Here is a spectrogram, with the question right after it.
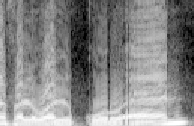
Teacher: wal quran rnya dibaca dengan tebal ya wal qurani karena apa kenapa ro dibaca dengan tebal tidak dibaca wal qur tapi wal quran karena ada huruf ra sukun yang didahului dengan huruf dammaah maka ia wajib dibaca dengan bacaan tebal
